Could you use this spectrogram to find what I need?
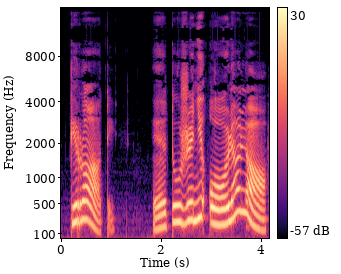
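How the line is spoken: Bewildered drawl. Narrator (Russian): растерянно протянул капитан Жан

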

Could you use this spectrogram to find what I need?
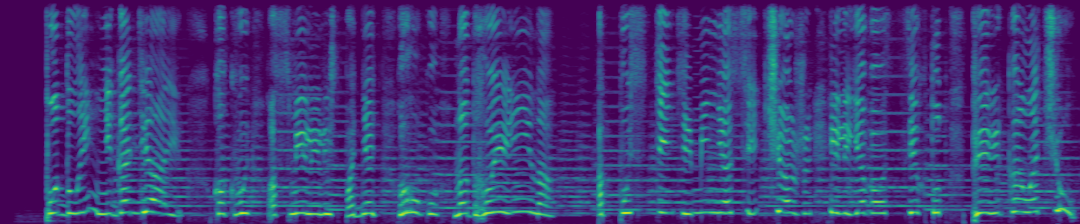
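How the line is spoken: Wild distorted scream. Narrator (Russian): не своим голосом завопил он

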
